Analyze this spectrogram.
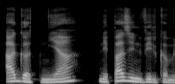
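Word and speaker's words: Hagåtña: La capitale de Guam, Agotnia, prononcé Agotia, n'est pas une ville comme les autres.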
